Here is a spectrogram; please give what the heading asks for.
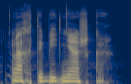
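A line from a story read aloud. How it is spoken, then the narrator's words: Mother's mumble. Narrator (Russian): Мать пробормотала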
